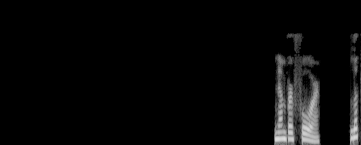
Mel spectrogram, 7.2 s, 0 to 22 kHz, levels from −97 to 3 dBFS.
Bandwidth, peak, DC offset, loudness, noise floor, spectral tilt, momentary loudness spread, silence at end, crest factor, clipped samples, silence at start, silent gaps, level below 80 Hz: 8.4 kHz; -6 dBFS; under 0.1%; -20 LUFS; under -90 dBFS; -9.5 dB/octave; 6 LU; 0.05 s; 20 dB; under 0.1%; 5.5 s; 6.42-6.95 s; -60 dBFS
